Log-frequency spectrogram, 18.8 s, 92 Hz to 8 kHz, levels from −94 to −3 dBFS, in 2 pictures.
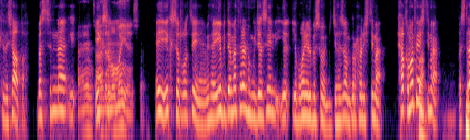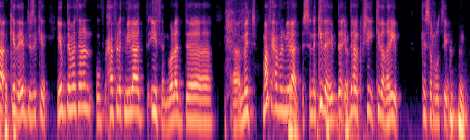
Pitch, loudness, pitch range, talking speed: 200 Hz, -21 LUFS, 175-230 Hz, 155 wpm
